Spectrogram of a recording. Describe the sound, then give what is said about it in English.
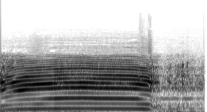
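A dog gives a single long moo, loud and steady for about a second, then trailing off into a short breathy tail. No talking. “bark or moo? Lola the dog thinks she's a cow.”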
